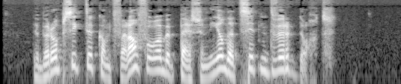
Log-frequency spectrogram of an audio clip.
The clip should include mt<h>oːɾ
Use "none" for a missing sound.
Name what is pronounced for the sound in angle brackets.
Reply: f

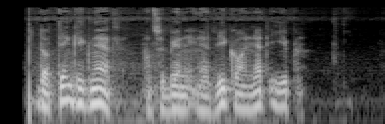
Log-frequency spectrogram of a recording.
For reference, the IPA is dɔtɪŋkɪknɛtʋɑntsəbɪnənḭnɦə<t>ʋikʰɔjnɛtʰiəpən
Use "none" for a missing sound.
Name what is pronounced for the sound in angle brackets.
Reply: t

